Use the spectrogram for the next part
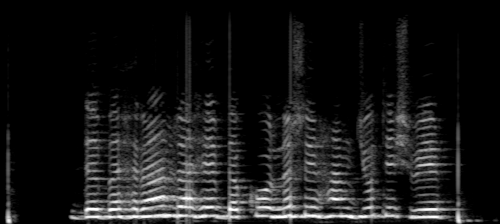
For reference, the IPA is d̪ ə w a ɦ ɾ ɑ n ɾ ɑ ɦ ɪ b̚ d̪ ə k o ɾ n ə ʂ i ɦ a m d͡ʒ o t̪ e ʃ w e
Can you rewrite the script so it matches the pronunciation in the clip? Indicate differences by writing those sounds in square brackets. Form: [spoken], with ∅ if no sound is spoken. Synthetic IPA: d̪ ə [b] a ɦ ɾ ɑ n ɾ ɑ ɦ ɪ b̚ d̪ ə k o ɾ n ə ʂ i ɦ a m d͡ʒ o t̪ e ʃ w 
